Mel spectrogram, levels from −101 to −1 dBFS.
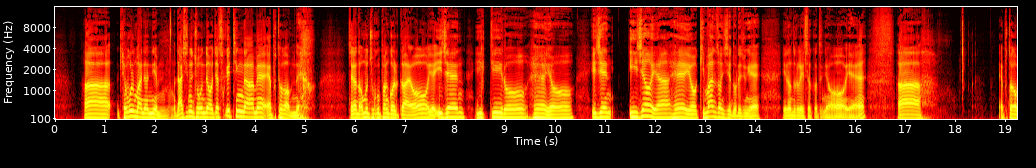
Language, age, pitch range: Korean, 40-59, 100-140 Hz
